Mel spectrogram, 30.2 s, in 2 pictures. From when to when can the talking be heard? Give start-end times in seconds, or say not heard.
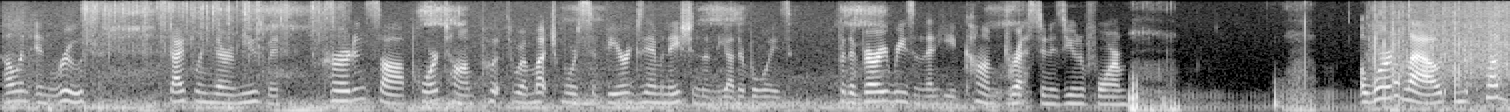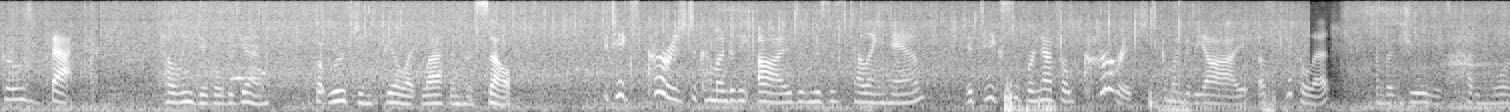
0.0-11.4, 13.6-20.2, 21.1-30.1.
